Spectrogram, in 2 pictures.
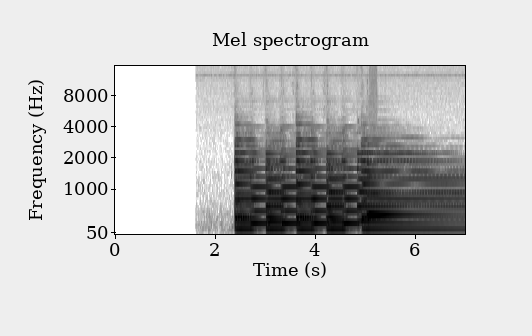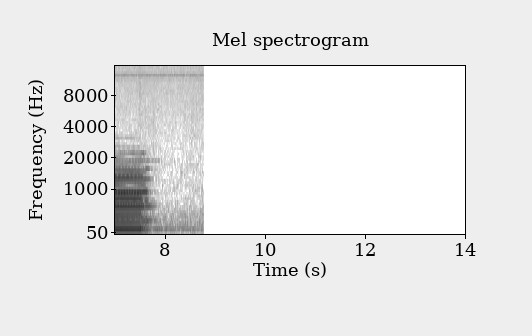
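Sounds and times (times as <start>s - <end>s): piano suspense cue: 2.4s - 7.6s
loud piano chord ringing: 2.4s - 7.7s.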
